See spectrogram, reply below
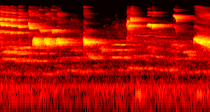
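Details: Orange-headed thrush song in ngriwik style: clear, sustained whistled notes in short phrases, some held steady and others slurring downward, each phrase starting loud and fading, spaced about a third of a second apart.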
